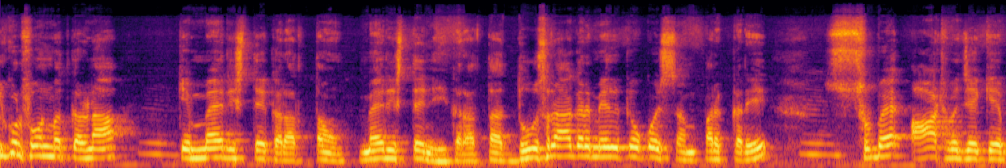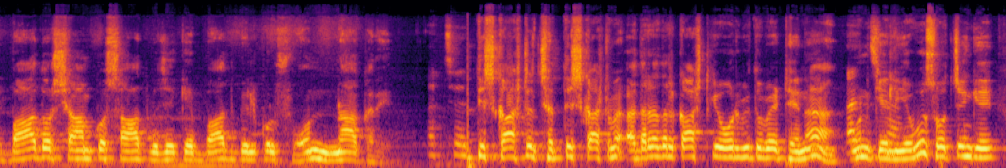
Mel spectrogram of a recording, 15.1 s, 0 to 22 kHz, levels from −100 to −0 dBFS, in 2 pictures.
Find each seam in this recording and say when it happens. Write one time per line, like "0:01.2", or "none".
0:11.1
